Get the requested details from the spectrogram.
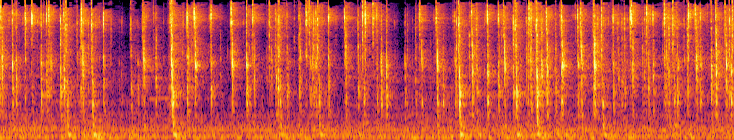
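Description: Fingertips type continuously on a full-size retro typewriter-style mechanical keyboard with round black plastic keycaps and a metal-looking frame. A rapid, steady stream of bright, crisp key clicks is heard, each one short and dry with almost no ring. A faint low hum runs underneath.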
